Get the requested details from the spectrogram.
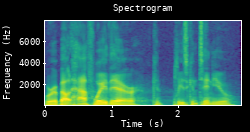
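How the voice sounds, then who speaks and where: A man leading a guided meditation and breathing practice, speaking slowly and calmly in a soft voice. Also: fairly low pitch, clear, resonant tone. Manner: slow, calm and soft-spoken. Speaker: meditation teacher.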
